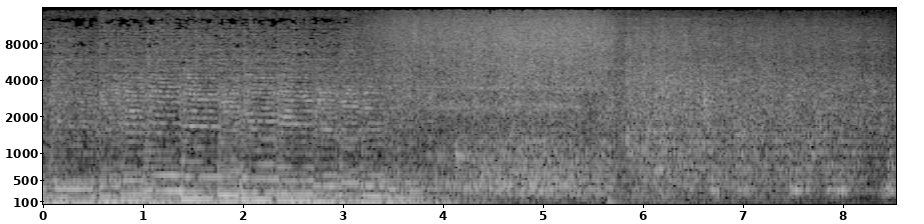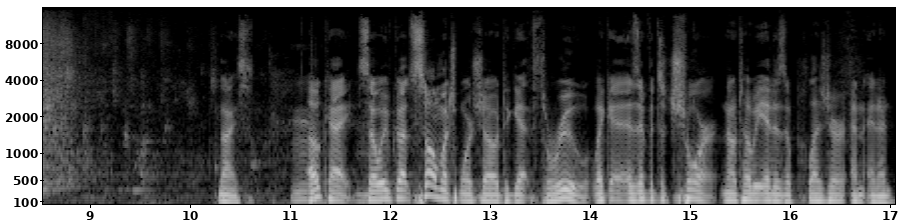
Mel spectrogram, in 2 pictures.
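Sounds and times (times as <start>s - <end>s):
shower water running: 0.6s - 10.4s
speech: 10.3s - 17.0s.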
